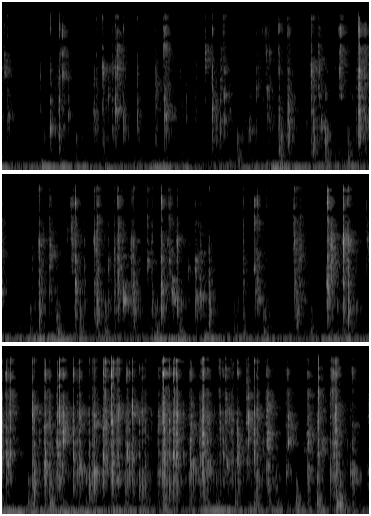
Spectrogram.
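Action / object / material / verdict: tap / plastic computer keyboard / plastic / none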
